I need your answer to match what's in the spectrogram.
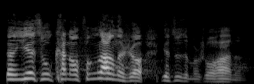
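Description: Preacher, male, from China; high, very lively voice; emphatic call-and-response sermon style. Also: rapid-fire. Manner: call-and-response, asks the congregation and answers himself; exuberant and emphatic, laughs often.

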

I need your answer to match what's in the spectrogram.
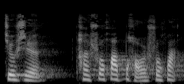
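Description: A woman giving a sermon-style testimony, animated and often laughing, who keeps putting rhetorical questions to her listeners. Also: medium pitch, quick pace. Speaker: church speaker sharing testimony.

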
